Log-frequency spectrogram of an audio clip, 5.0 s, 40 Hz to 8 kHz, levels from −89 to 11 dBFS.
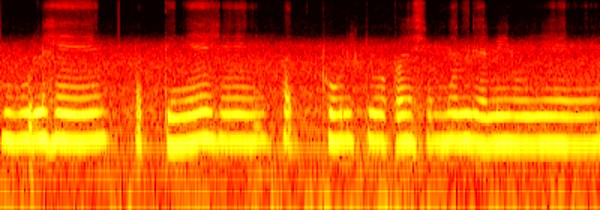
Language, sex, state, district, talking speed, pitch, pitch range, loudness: Hindi, female, Bihar, Bhagalpur, 130 wpm, 225 Hz, 215-225 Hz, -14 LUFS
